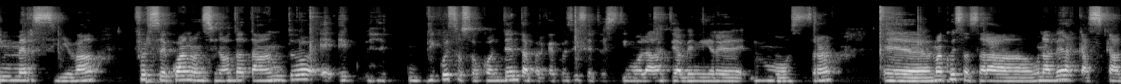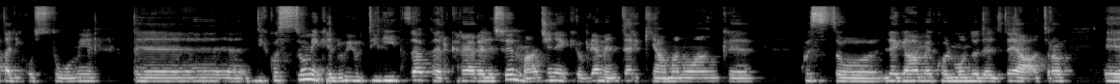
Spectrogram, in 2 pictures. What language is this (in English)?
Italian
